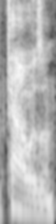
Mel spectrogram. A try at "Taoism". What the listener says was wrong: No, it's with a D. You pronounce it with a D. Yeah, it's spelled T.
